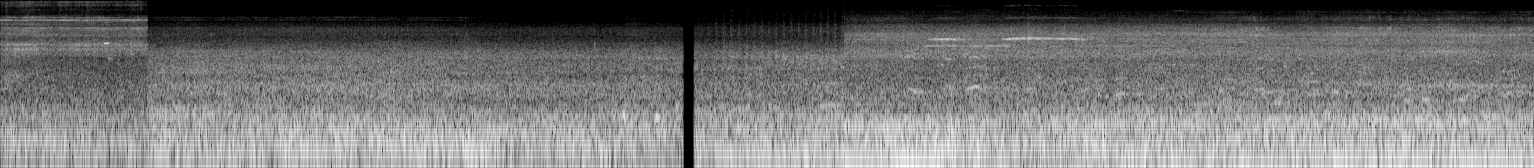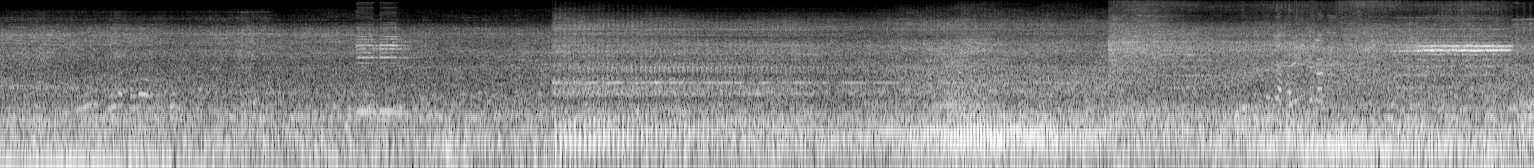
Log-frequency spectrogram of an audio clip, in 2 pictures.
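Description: Busy road traffic running steadily, with vehicle horns tooting now and then and voices in the background.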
